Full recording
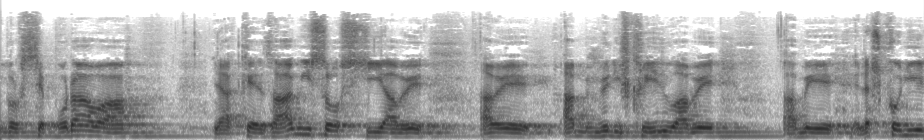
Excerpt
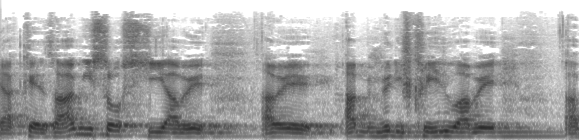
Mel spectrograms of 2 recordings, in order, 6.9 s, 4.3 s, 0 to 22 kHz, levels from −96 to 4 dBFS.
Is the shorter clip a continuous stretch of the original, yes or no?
yes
